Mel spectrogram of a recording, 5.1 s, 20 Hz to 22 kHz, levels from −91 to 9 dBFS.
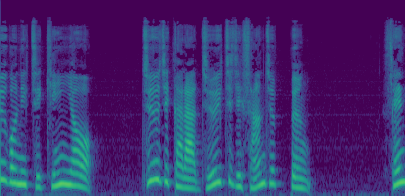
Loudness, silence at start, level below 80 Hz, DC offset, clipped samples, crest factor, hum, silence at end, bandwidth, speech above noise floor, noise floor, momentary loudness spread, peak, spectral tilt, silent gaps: -26 LUFS; 0 s; -64 dBFS; under 0.1%; under 0.1%; 20 dB; none; 0 s; 15 kHz; 41 dB; -67 dBFS; 7 LU; -8 dBFS; -4.5 dB/octave; none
